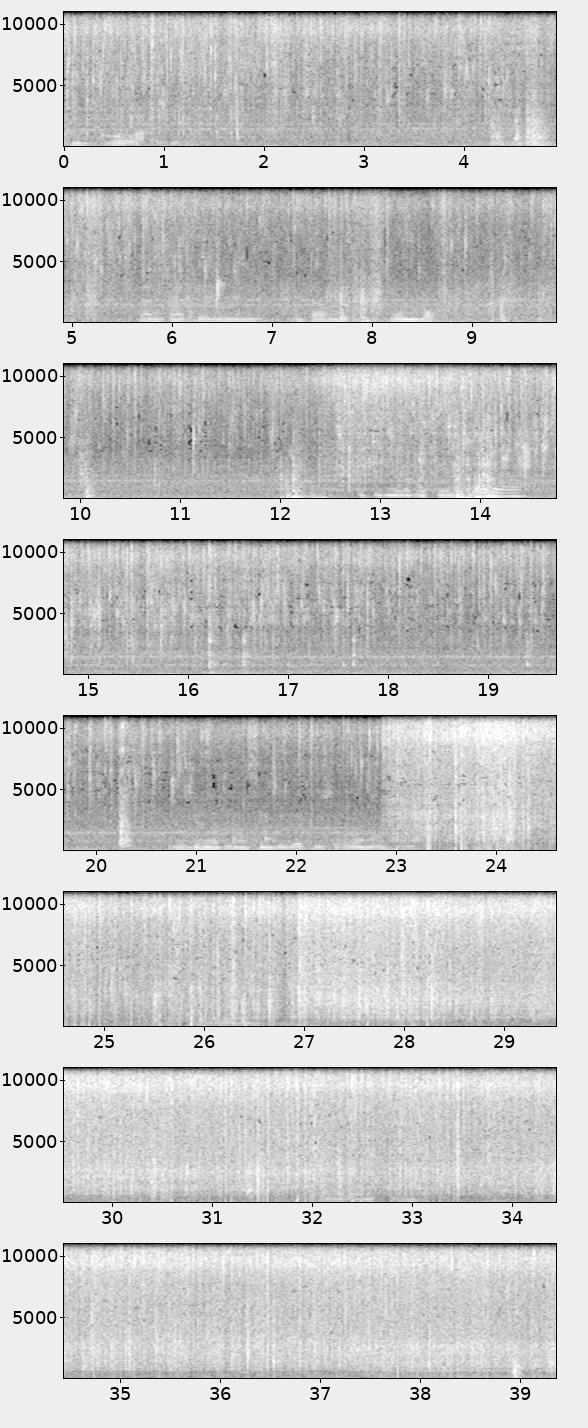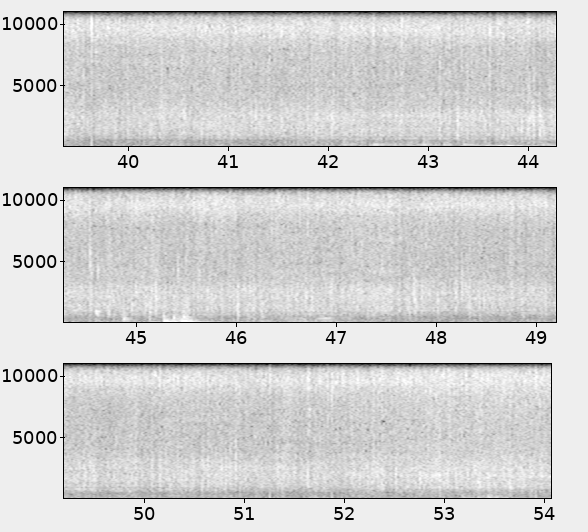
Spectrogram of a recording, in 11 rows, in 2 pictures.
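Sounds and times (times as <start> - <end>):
vegetables sizzling in hot oil: 0.0 - 54.0.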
